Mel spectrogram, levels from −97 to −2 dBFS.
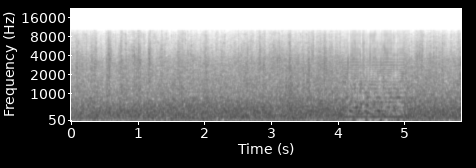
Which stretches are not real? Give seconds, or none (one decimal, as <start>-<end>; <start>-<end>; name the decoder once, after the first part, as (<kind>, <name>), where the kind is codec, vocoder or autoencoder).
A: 4.1-5.0 (vocoder, BigVGAN v2)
